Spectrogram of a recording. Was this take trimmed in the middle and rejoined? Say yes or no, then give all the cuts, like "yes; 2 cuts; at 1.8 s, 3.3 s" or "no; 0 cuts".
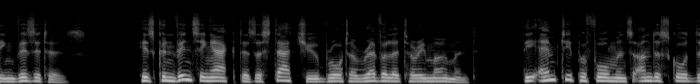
no; 0 cuts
